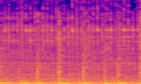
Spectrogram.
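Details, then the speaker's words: Two-stroke motorcycle idling in neutral during a used-bike check. Light, even ticks about five a second ride over the idle. The owner says the bike has a piston problem; piston or small-end wear is suspected but not confirmed. "currently my bike is facing a pistol program so you can listen to this that is coming from this right like tick tick tick tick ticking"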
